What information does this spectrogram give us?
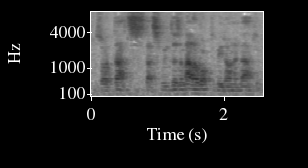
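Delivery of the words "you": ordinary talk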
